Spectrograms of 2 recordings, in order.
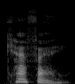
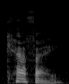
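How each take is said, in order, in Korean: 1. 영어식 발음으로 해요. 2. 영어식 발음으로 해요.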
